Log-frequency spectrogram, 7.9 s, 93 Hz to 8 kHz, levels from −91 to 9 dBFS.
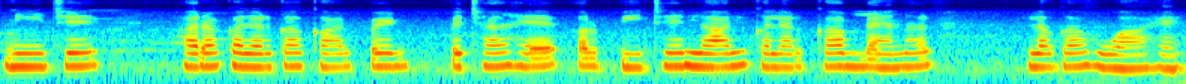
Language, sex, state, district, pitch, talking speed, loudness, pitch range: Hindi, female, Bihar, Supaul, 240 Hz, 120 wpm, -17 LUFS, 235-245 Hz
